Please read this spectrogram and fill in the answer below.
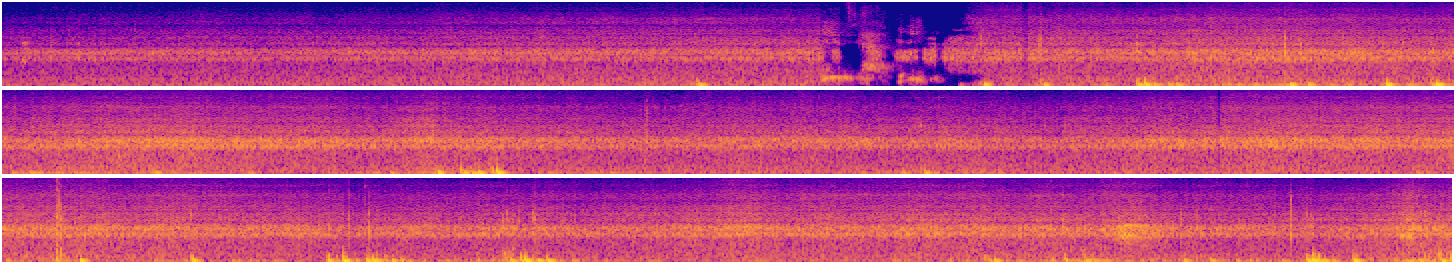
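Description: Whitewater of a river rapid rushing, growing louder over the first several seconds as a tule-reed raft runs into the rapid, with irregular low thumps of water slapping against the raft and camera. There is a brief dropout about six seconds in.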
